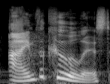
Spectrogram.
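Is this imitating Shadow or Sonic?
Sonic. It is said in a Sonic impression.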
